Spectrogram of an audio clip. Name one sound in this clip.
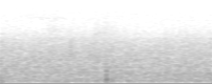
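A faint knock sounds nearby.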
